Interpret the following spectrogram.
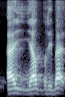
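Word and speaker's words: أن يضرب: Ayyadriba itu yang ada gunahnya.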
